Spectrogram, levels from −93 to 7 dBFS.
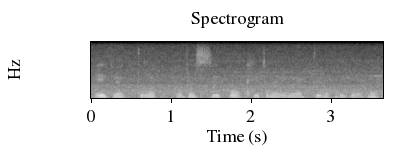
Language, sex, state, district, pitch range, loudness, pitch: Hindi, female, Chhattisgarh, Raipur, 225-230 Hz, -18 LUFS, 225 Hz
